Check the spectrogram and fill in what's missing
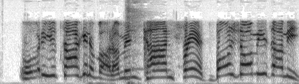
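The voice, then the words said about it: Boston accent. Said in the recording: “I'd spot that Boston accent a mile away.”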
